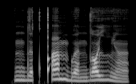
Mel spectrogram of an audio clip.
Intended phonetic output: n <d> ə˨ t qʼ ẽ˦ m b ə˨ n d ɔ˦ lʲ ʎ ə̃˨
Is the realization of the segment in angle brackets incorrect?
no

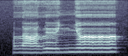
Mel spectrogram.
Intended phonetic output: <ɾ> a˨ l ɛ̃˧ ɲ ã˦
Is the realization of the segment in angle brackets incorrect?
yes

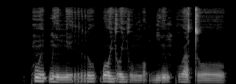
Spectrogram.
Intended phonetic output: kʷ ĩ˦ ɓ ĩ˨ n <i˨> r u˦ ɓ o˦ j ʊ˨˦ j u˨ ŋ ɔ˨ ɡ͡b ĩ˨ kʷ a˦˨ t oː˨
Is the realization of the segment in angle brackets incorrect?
no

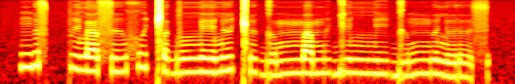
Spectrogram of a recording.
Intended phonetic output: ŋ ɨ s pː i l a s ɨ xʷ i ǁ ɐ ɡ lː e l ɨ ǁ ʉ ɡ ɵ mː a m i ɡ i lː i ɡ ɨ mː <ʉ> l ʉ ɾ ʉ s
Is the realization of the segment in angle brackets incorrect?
no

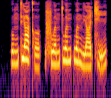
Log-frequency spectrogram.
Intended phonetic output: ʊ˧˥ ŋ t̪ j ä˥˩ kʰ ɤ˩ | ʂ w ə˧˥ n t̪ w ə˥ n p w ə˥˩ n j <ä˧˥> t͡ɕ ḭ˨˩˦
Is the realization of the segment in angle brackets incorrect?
no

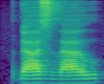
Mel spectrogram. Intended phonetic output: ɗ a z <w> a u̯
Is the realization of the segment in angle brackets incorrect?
yes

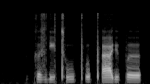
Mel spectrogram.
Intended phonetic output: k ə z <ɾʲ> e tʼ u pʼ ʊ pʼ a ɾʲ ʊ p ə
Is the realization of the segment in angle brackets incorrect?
no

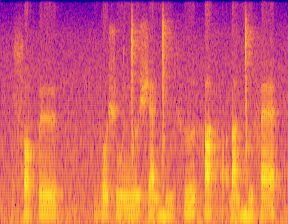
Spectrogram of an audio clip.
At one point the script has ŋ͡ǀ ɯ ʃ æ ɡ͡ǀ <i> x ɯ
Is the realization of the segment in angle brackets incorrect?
no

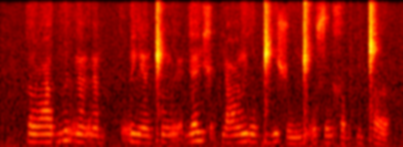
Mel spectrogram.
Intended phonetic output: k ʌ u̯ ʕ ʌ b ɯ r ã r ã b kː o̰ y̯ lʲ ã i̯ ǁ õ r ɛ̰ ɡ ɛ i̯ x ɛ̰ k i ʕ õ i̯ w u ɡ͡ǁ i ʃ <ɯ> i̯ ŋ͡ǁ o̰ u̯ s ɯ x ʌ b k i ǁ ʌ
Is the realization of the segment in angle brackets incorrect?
yes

